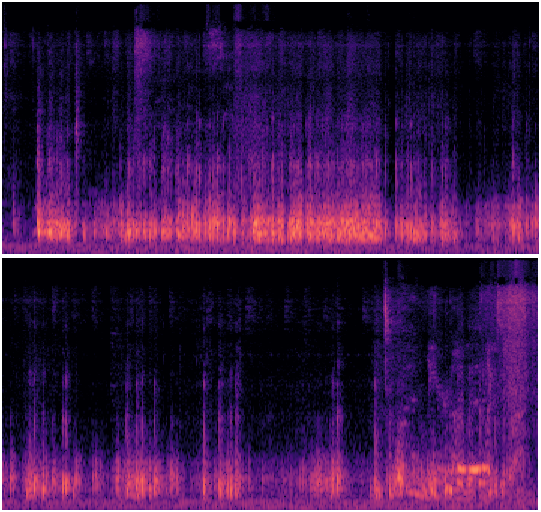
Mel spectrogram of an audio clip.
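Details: Rapid whooshing pulses from a Doppler at a prenatal visit, briefly broken by probe scraping: fetal heartbeat, baby reported healthy.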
